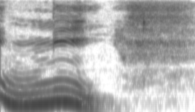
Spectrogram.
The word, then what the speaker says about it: knee: নি, KNEE, নি মানে হাঁটু। এখানে কে উচ্চারণ হবে না, কিন্তু কে থাকবে।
